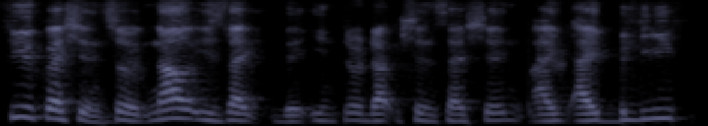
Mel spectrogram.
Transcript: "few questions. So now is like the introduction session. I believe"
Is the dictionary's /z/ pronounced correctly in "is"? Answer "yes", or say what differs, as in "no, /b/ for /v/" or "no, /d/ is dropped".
no, /s/ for /z/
